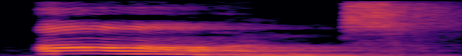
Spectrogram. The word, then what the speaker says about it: aren't: n apostrophe T and it is pronounced as Aunt again if you have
